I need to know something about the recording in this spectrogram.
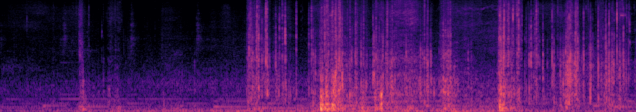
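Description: A clear plastic parts bag crinkling and crackling as it is picked up and handled, starting about halfway through, over quiet background music.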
